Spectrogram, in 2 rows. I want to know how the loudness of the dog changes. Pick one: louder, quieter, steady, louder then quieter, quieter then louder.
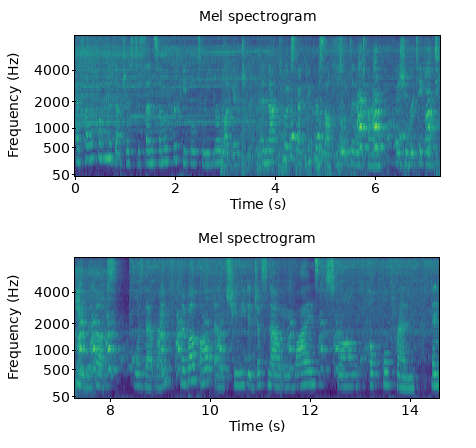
quieter.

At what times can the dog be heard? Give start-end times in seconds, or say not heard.
4.2-13.3.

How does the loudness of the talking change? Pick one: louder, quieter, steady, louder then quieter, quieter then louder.
steady.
